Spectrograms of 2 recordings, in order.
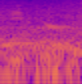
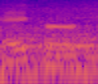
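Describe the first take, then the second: First: The name begins with a short 'eck' vowel. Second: The name begins with the vowel of 'acre'. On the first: The speaker calls it wrong. "not eker" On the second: The speaker calls it right. "So we say acre"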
